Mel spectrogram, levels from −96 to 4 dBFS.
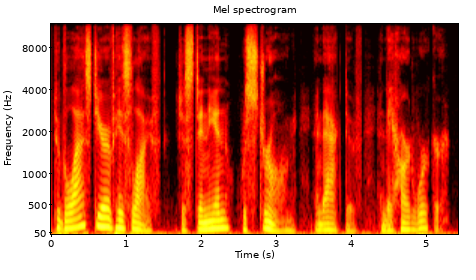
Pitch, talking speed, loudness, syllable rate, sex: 105 Hz, 175 wpm, -20 LUFS, 4.6 syllables/s, male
